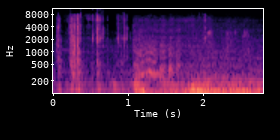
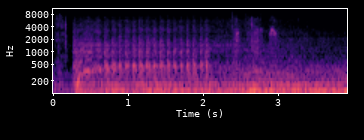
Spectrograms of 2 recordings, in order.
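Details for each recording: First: 2006 Chevy Silverado 2500 that cranked 5–20 seconds after refueling; after replacing the evap canister purge valve solenoid and filling the tank, engine catches within about a second and settles to a steady deep idle. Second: 2006 Chevy Silverado 2500 hard start after refueling: about two to three seconds of cranking, then it catches and runs rough before smoothing out; worse with a full tank. Owner suspects a stuck-open evap purge valve solenoid, part 91130.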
